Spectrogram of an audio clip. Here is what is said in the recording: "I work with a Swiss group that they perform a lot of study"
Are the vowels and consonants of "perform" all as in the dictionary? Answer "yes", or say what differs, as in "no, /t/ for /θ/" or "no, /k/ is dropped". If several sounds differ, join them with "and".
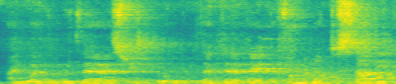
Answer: no, /f/ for /p/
